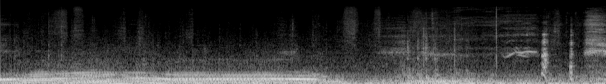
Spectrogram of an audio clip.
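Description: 2018 Ford Raptor's 3.5-litre twin-turbo EcoBoost V6 revving hard as the truck slides through a turn on loose dirt, its note rising and falling through the first three seconds, then going rougher and less even.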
